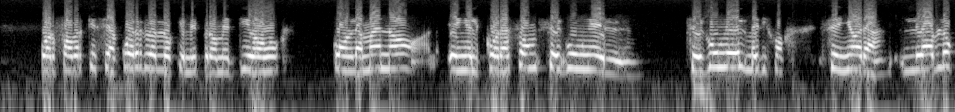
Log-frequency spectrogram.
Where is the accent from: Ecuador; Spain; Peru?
Peru; Yo soy de Perú.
